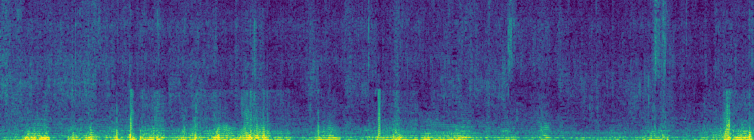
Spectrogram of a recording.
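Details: A mass of wild bees drones around a huge hive being cut for honey high in the mountains, their even, low buzzing constant beneath occasional thumps and taps.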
